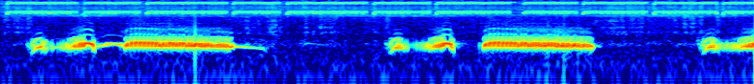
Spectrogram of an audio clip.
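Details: Off-cue 'karom pa roi' song of a spotted dove: a pair of short cooing notes, a long level coo, then the same pattern again. A third phrase begins at the end.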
